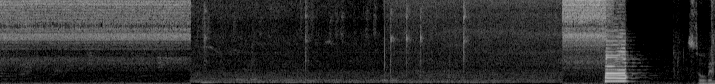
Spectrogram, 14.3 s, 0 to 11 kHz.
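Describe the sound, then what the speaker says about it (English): A Mahindra BE 6 electric car sounds its horn during tire pressure sensor learning after air is let out of the front left tire, giving a loud short honk near the end that follows a stretch of quiet ambient noise. "then the car will honk."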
